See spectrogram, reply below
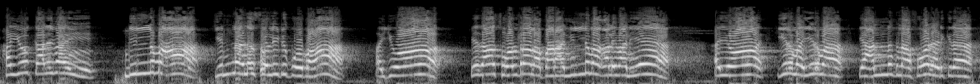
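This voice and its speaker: A woman's voice: very high-pitched, steady tone, normal speed, background noise. A woman voicing a fretful middle-aged village mother in a cartoon, scolding and fussing with frequent exclamations. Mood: alarmed. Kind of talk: cartoon voice acting.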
